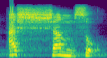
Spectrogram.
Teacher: ketika bertemu dengan huruf syim maka wajib diidghamkan jadi asyamsu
